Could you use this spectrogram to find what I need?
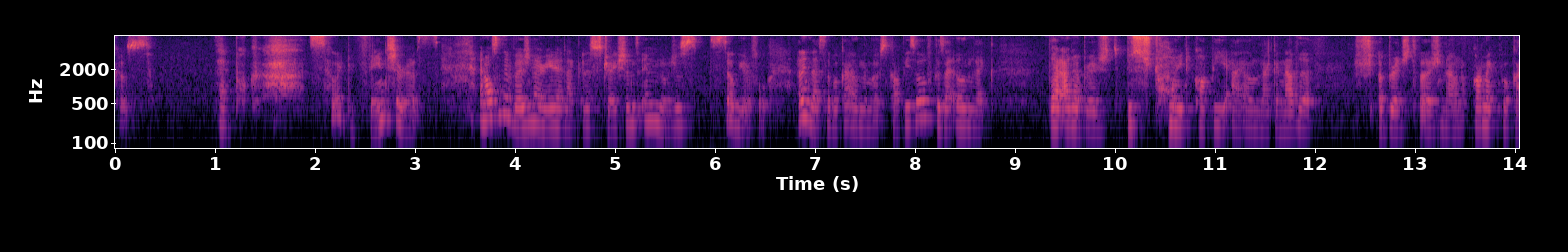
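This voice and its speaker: Speaking with a Namibian accent, a woman talks at a very fast pace. Her pitch sits in the medium range, with ordinary pitch variation. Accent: Namibian English, self-conscious about it. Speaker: book vlogger. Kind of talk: casual vlog talk to camera. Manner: animated, chatty; halting with fillers.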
